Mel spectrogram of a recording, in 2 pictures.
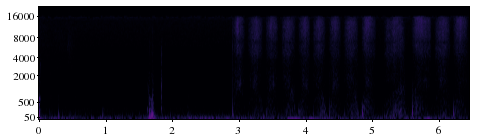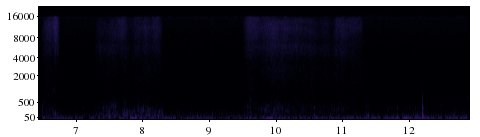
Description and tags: eraser is wiping the pencil line on the paper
